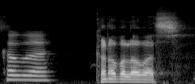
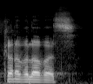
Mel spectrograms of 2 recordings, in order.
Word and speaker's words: Konovalovas: One of the ones that makes me the most sad, because Baltic, is Ignatius, I'm not saying it right. Ignatius Konovalovas. – You nailed it. – Ignatius Konovalovas.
